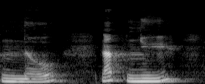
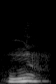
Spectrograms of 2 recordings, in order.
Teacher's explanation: The final S is silent.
